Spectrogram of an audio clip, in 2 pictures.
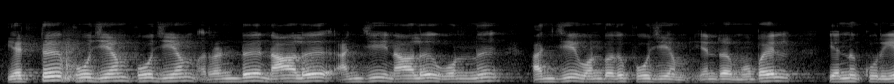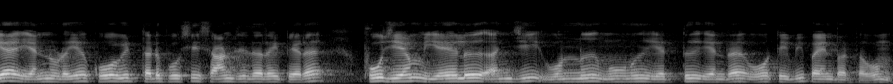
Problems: none marked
